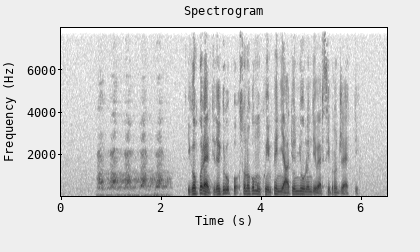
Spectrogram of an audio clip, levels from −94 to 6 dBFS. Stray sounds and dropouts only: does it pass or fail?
fail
